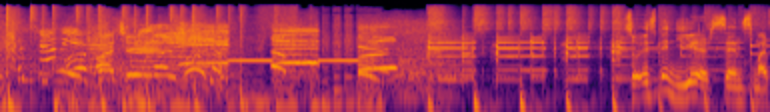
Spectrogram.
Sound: cheers

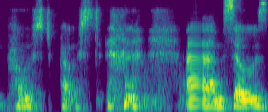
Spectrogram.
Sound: laughing

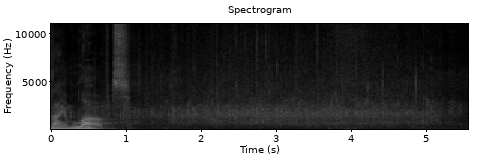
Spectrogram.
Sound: congregation applauds

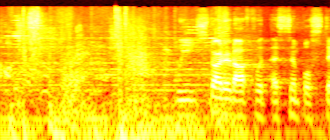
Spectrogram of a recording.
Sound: gunshot firing

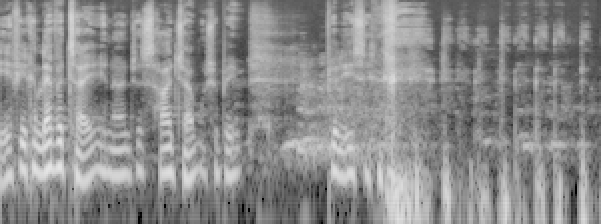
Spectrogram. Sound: laughter

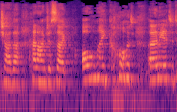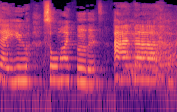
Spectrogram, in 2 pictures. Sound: mutters

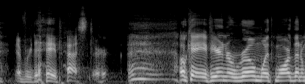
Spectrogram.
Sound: pastor: Laughter

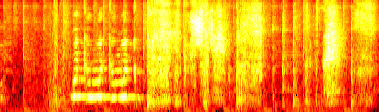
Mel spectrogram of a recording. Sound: Frankie beat boxing

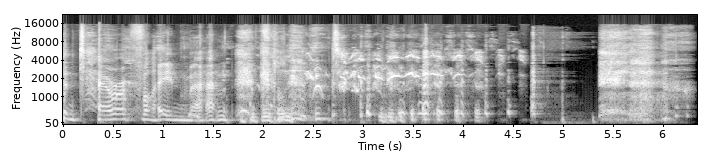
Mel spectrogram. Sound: overtaken by laughter; helpless laughter

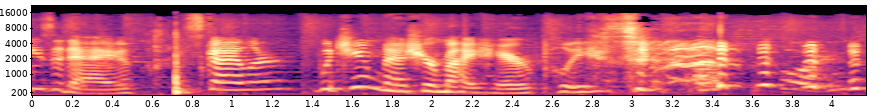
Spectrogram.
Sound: laughs

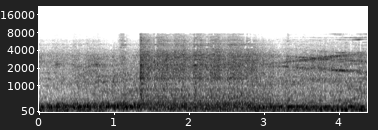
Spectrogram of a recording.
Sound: six gunshots fired

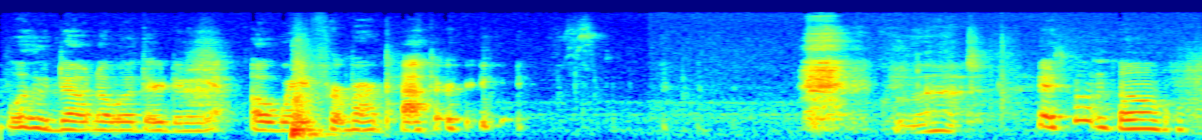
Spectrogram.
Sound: laughs

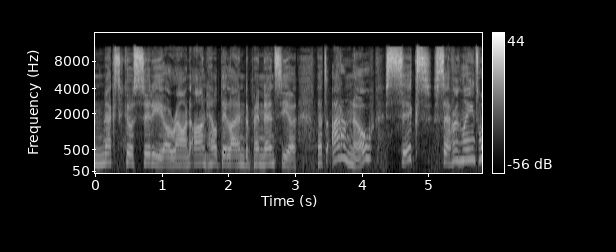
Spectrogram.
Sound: speaking in Spanish

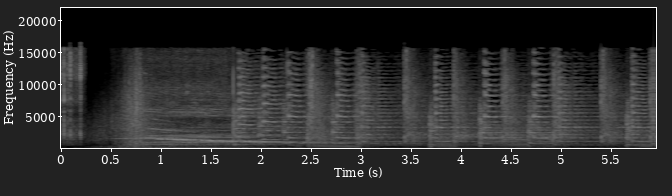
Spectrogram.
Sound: sirens blare; upbeat music

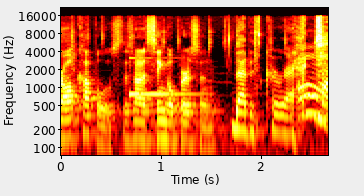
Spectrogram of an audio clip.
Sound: bell chimes

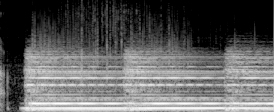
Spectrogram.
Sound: bell tolling

